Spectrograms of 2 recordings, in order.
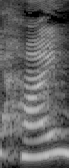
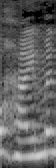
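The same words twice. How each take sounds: First: हाइम with a silent N; correct pronunciation. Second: हाइमन with the final N sounded; wrong pronunciation. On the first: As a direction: say हाइम, ending on M. (सही उच्चारण, हाइम में न मौन) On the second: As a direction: say हाइमन, adding N after M. (गलत उच्चारण, हाइमन में न बोलकर) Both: Shown as a demonstration. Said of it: "हाइमन नहीं हाइम पढ़ेंगे".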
